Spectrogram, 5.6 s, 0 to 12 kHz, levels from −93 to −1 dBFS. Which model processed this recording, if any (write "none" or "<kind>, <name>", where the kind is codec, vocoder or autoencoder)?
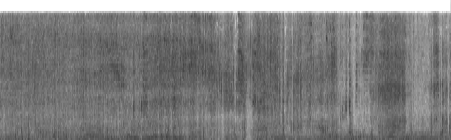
none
